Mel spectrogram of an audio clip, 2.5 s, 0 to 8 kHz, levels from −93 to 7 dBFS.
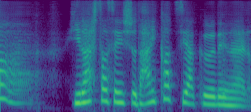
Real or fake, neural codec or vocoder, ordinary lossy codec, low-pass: fake; codec, 16 kHz, about 1 kbps, DyCAST, with the encoder's durations; none; none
